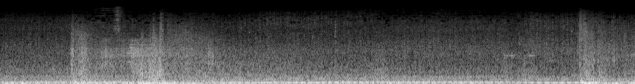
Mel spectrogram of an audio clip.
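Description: A tank engine rumbles low and steady as the tank rolls along.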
